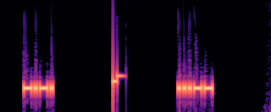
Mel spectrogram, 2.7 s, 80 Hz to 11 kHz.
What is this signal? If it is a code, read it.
Morse code, heard as a keyed tone, about 44 wpm, 700 Hz. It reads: C 3
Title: Single Letter-Number Alt - Rapid-Fire 45wpm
